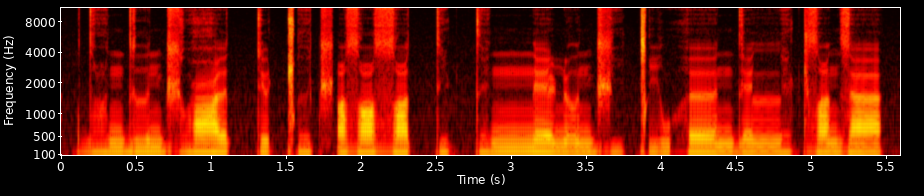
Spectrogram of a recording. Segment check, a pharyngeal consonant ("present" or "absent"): present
